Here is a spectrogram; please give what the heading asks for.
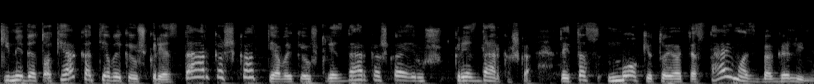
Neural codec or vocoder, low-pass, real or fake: none; 7.2 kHz; real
